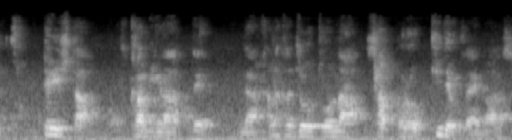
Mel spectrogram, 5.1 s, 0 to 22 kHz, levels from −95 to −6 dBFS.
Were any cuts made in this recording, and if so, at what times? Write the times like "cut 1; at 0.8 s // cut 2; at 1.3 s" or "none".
cut 1; at 2.3 s // cut 2; at 3.7 s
